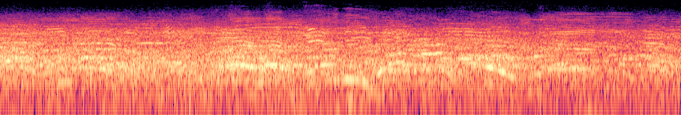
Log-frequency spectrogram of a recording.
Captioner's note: wrestlers chattering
